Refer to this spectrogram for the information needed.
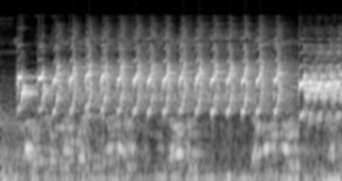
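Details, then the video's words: Long-tailed shrike recording used as a lure to provoke a reluctant shrike into singing: fast run of harsh, scratchy notes, about five per second, high-pitched and steady, ending in a louder burst. "pancingan JITU MERANGSANG EMOSI CENDET MALAS BUNYI Seketika Nyaut Dengan Cendet ini"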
